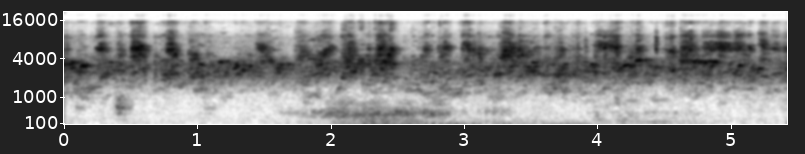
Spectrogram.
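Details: Pet budgies singing while eating vegetables, a dense continuous warble of high chattering, buzzy and squeaky notes, with a brief low rustle in the middle.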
